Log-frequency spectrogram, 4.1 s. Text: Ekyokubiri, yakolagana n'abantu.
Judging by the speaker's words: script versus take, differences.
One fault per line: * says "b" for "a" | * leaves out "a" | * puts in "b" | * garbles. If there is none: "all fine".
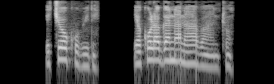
all fine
